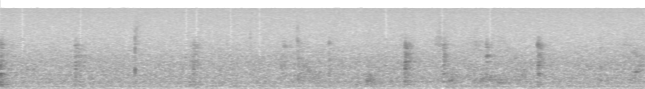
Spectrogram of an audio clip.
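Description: Faint, irregular small clicks and ticks over a steady background hiss.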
